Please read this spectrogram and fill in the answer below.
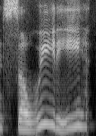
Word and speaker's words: Saweetie: Apparently, he weighed in on Twitter when Saweetie noted that she's ready to have children.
